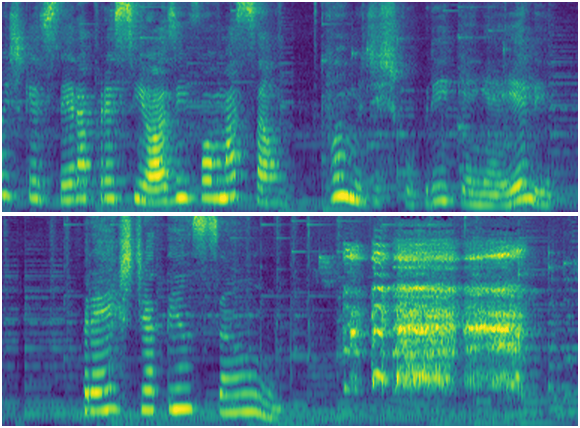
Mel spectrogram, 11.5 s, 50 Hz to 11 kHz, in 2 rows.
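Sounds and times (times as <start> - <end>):
speech: 0.0 - 5.6, 6.6 - 9.3
rooster crowing: 9.2 - 11.4.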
